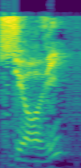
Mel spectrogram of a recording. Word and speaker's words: survit: Le S et le T final de la terminaison ne se prononcent pas, mais s'écrivent.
